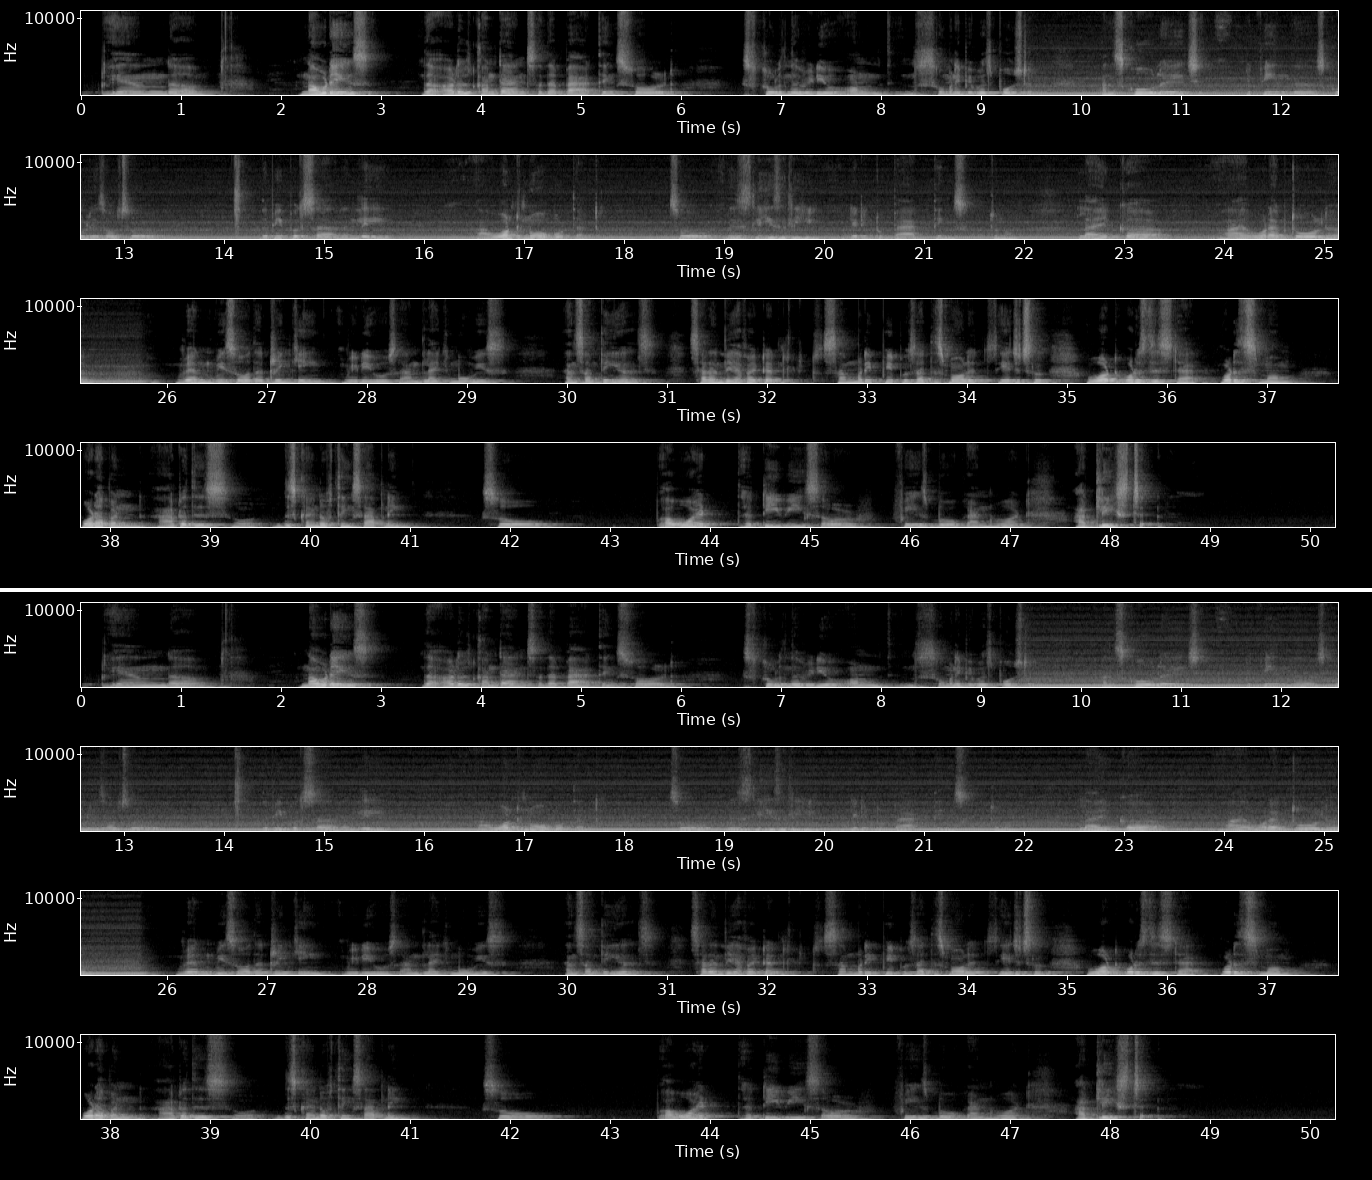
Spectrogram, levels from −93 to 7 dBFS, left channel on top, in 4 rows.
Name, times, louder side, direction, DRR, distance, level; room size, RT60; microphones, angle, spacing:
voice 1, 0.2-1.6 2.2-2.9 3.4-5.9 6.6-9.9 10.2-11.2 11.6-13.4 14.3-15.7 16.4-17.6 18.5-22.2 22.5-23.5 23.8-25.3 25.8-29.4 30.0-30.8 31.2-32.2 32.6-37.2 37.7-41.0 41.7-42.3 43.5-44.0 44.3-45.5 45.9-48.4, left 2 dB, 50° left, 9 dB, 1.0 m, -33 dB
sound 1, 9.3-25.8, right 4 dB, 10° right, 1.9 m, -40 dB
13.0 x 7.4 x 4.3 m, 0.75 s
head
